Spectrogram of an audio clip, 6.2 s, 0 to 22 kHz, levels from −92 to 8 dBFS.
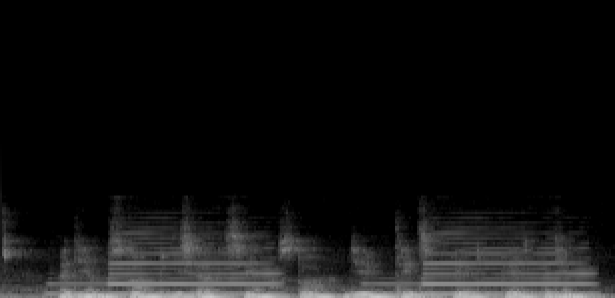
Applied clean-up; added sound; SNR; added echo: none; Wind instrument, woodwind instrument; 15 dB; reverberation time 0.9 s.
